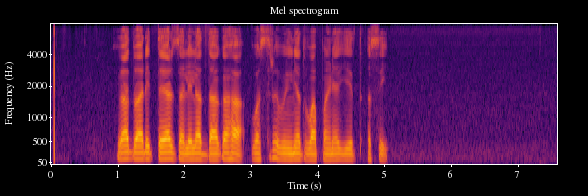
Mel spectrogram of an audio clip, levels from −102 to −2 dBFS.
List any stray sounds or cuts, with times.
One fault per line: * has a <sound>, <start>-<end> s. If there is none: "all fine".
all fine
